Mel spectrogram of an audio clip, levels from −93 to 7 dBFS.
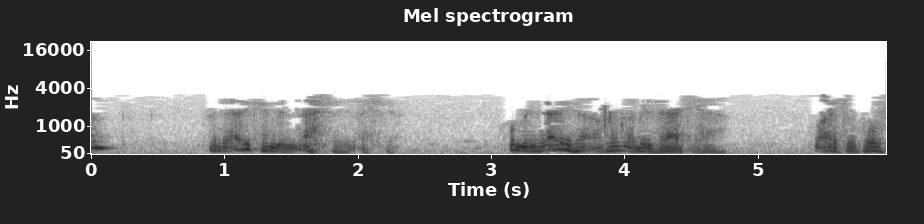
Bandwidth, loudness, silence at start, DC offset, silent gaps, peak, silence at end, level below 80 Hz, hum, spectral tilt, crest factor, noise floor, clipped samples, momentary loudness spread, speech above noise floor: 3.3 kHz; -19 LUFS; 0 s; under 0.1%; none; -2 dBFS; 0 s; -44 dBFS; none; -14 dB/octave; 18 dB; -46 dBFS; under 0.1%; 20 LU; 28 dB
